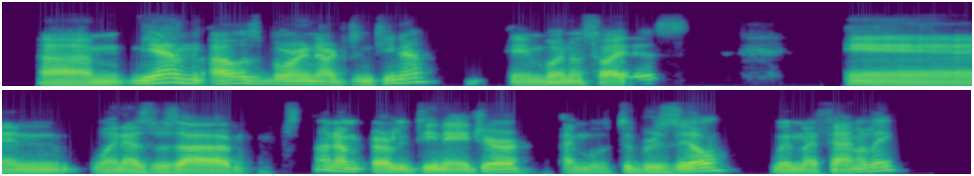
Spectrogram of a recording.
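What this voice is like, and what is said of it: Non-native English accent. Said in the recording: “Where is this amazing accent coming from?”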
